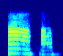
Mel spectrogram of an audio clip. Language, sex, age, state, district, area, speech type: Sindhi, female, 18-30, Gujarat, Kutch, urban, conversation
